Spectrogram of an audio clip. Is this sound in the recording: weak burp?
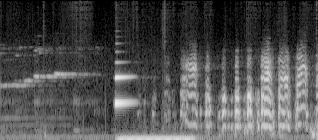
no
